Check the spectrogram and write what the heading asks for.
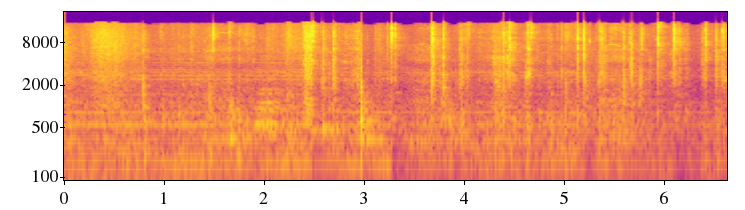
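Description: Irregular clicks, taps and rattles of a new in-tank fuel pump assembly being handled and fitted into the opening of a 1986 BMW K100 motorcycle's fuel tank, with a faint steady hum beneath.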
